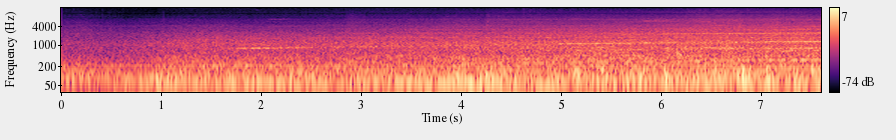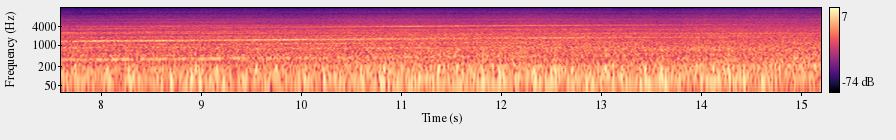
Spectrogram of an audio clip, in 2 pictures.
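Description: Electric commuter train running past on the rails, its low rumble growing louder over the first several seconds. From about five seconds in, a steady whine rises slowly in pitch over it.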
